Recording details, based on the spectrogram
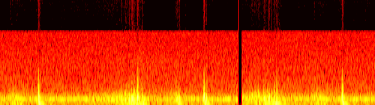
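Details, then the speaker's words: Pleural friction rub: creaking, grating, leathery sounds like two pieces of leather rubbed together, repeating with each breath over a steady hum, from inflamed pleural surfaces, most commonly from pneumonia spreading to the pleura. "These sounds have a leathery quality. This sound has been compared to the sound made when two pieces of leather are rubbed together."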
